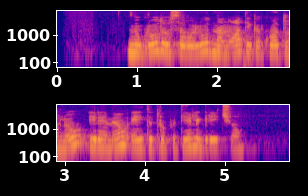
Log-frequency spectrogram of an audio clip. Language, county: Lithuanian, Vilnius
